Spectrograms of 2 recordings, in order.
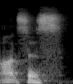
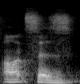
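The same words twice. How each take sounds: First: The word ends with a hissing s sound. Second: The word ends with a buzzing z sound. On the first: The speaker calls it wrong. "not answers" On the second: The speaker calls it right. "we end that with a Z. It's, it's almost like a Z here"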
